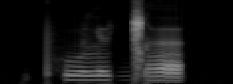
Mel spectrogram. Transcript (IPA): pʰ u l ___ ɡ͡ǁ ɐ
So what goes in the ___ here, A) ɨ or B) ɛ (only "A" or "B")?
A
